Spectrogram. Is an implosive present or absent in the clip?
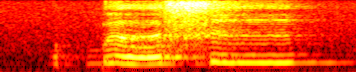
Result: present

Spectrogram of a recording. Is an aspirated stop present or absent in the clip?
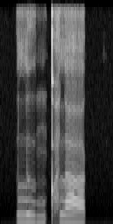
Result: present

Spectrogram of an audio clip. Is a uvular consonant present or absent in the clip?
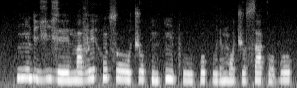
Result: absent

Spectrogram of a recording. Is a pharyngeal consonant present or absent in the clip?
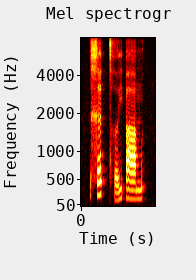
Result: absent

